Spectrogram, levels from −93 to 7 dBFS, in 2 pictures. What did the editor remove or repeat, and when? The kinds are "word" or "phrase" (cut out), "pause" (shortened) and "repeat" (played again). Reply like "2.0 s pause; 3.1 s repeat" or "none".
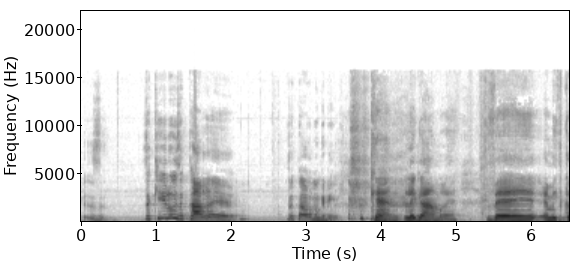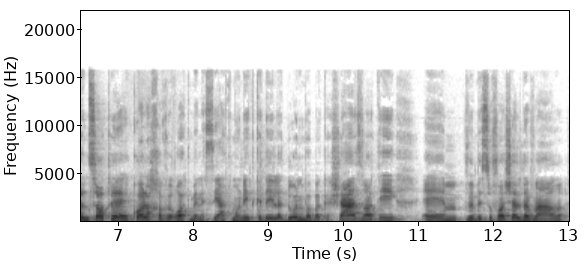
none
